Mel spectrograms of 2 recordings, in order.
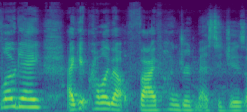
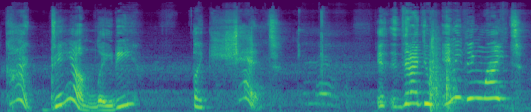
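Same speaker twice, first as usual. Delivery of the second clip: exasperated outburst; 14 semitones higher than usual. Retold or imitated. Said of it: "And it's like".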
